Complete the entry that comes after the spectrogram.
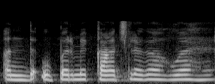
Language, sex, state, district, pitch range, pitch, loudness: Hindi, female, Bihar, Patna, 215-230 Hz, 225 Hz, -17 LUFS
